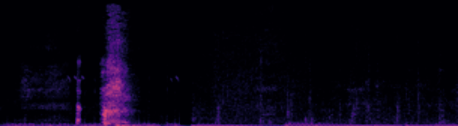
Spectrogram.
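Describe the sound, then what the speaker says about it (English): A single sharp, loud sneeze bursts out near the start, followed by a brief silence and then quiet room noise with faint low rumbling. "Actually, I'm gonna sneeze."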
